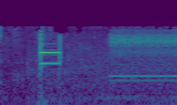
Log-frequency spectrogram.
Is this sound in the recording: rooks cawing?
no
